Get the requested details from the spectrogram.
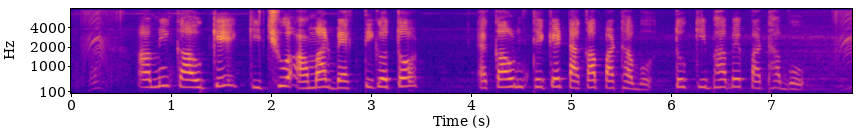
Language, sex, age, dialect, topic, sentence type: Bengali, female, 18-24, Northern/Varendri, banking, question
